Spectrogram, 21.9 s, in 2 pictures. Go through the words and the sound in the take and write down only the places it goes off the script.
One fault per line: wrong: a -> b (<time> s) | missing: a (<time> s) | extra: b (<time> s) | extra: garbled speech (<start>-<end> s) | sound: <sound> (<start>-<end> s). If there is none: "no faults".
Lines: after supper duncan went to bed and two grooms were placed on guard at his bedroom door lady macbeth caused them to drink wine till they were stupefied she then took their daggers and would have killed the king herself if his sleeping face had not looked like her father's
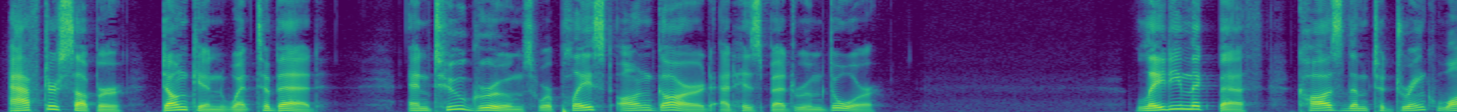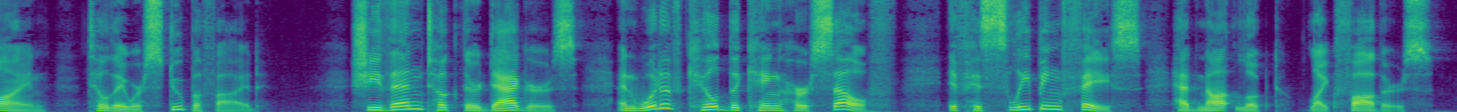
missing: her (21.0 s)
